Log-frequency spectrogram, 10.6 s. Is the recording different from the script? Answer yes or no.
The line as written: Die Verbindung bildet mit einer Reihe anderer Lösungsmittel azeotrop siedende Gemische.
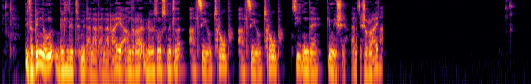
yes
